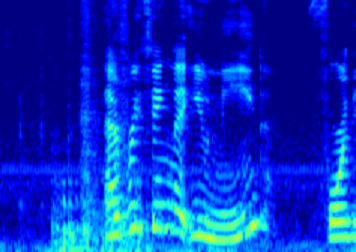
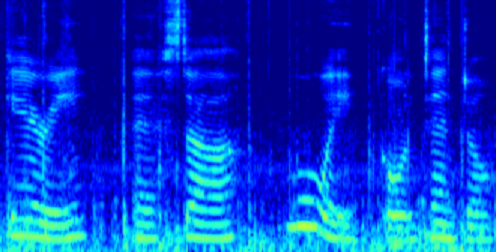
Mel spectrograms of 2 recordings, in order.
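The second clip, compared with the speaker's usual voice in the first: Gary está muy contento, slow and even; slow dictation; slower than usual. Shown as a demonstration. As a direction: dictate it slowly while typing. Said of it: "So I can start with that".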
